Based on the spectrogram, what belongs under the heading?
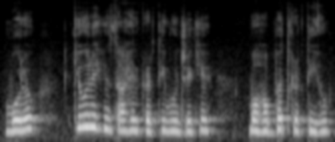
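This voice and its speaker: A woman's voice: fairly high pitch, steady tone, warm tone, natural voice. A woman reading the lines of a brusque, commanding young man in an audiobook novel. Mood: angry.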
